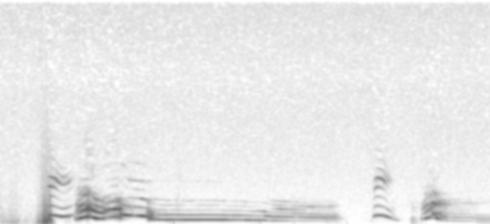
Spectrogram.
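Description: A Rottweiler howls in long, wavering tones that slide slowly downward, with short yelps between.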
